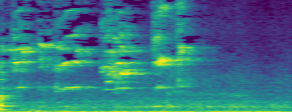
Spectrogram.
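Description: Quiet outdoor background: a few faint bird chirps over a low, steady rumble.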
